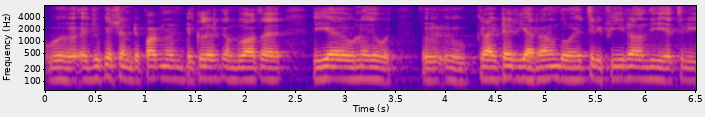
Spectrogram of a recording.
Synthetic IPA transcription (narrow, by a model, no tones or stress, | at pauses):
eːd͡ʒukeːʃənɖɪpaːɾʈmẽːɳʈ̚ɖɪkleːɾkəɾənd̪oaːt̪ɛ | iɛʊnẽo | kɾaːɪʈeːɾɪjaːɾãːnd̪oːeːt̪ɾiːpʰiːɾãːnd̪iːeːt̪ɾiː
